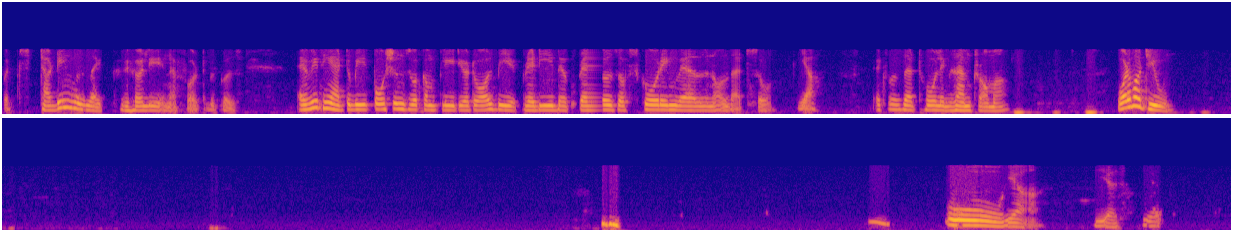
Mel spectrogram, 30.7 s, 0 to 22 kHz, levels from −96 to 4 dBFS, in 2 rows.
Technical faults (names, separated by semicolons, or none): short concealed packet loss; long network dropout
